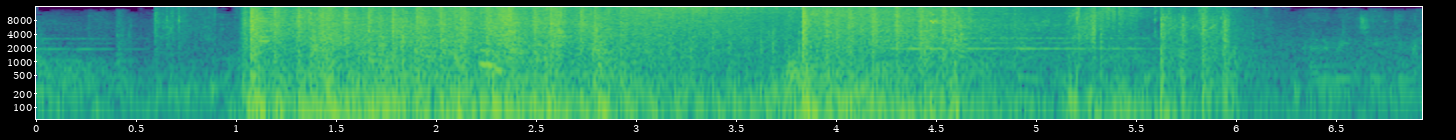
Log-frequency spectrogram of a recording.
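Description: Rapid gunfire rattles loudly at close range.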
